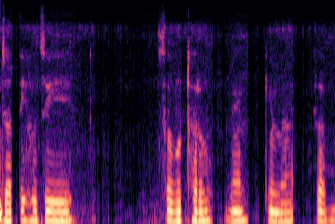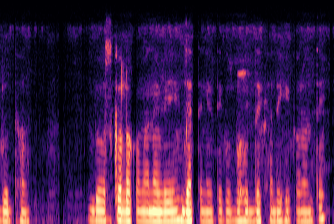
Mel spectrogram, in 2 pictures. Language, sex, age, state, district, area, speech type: Odia, male, 18-30, Odisha, Koraput, urban, spontaneous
